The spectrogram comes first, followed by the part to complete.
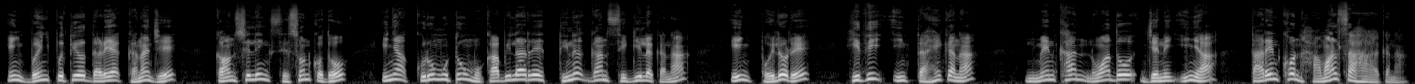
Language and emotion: Santali, surprised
